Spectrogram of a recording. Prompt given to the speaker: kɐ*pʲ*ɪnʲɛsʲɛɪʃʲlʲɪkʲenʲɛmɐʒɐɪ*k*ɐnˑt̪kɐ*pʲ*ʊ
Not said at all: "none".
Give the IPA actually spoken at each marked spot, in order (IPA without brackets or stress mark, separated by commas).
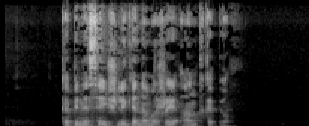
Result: pʲ, ʔ, pʲ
